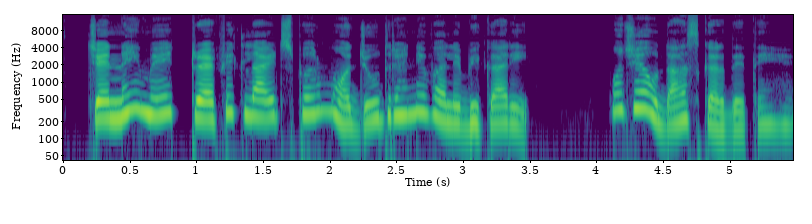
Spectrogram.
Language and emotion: Urdu, sad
